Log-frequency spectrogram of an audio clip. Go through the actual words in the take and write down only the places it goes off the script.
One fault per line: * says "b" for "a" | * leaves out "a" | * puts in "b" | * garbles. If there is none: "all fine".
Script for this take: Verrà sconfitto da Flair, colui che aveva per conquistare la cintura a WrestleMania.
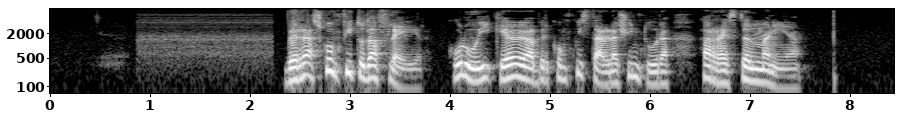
all fine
